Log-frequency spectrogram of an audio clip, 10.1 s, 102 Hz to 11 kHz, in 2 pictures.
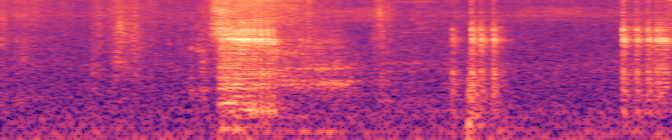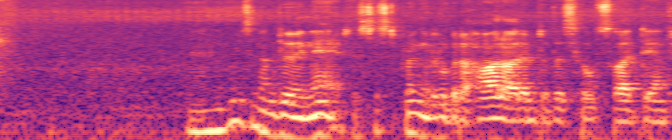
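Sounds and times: low steady hum: 0.0 - 10.0
person breathing: 2.1 - 3.3.

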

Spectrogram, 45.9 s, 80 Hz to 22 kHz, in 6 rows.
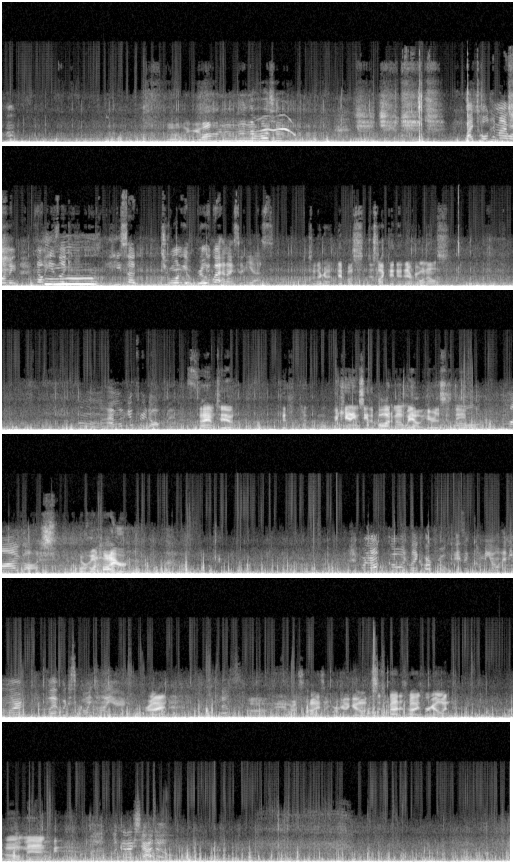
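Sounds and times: wind rushing over microphone: 0.0 - 45.9.

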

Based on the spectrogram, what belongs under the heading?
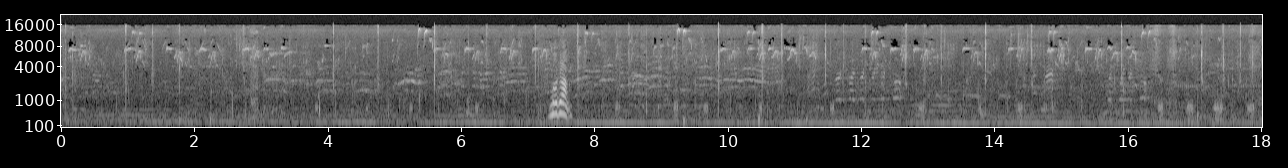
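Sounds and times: chewing clicks: 0.0 - 18.0
small birds chirping: 0.0 - 18.0
steady low hum: 0.0 - 18.0.

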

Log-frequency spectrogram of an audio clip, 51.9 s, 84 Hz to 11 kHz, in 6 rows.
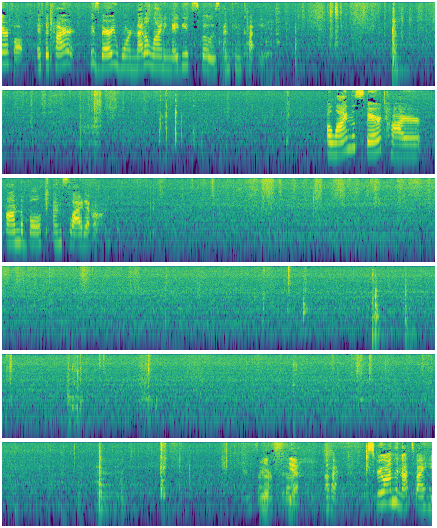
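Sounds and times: steady low hum: 0.0 - 51.9
metallic clinks of wheel nuts: 31.6 - 32.0, 45.2 - 47.3.

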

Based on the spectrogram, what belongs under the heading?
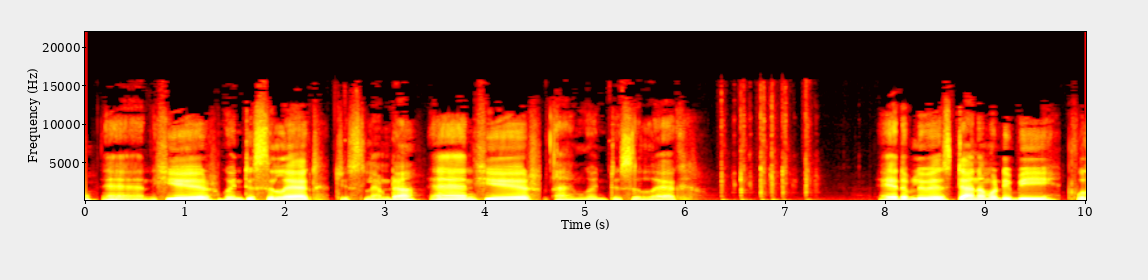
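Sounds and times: computer keyboard typing: 6.3 - 7.4.

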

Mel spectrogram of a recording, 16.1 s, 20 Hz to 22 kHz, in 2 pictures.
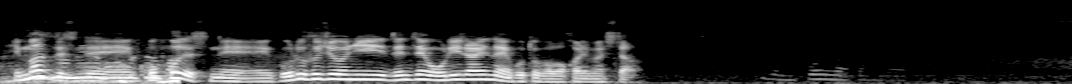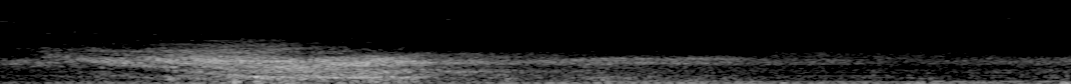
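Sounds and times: car passing by: 7.4 - 16.0.

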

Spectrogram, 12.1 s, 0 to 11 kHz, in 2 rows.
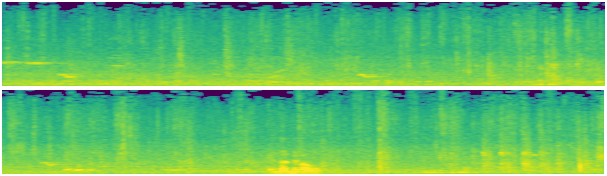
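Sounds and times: bird chirps: 0.0 - 1.3
distant voices: 0.0 - 12.0
outdoor background noise: 0.0 - 12.0.

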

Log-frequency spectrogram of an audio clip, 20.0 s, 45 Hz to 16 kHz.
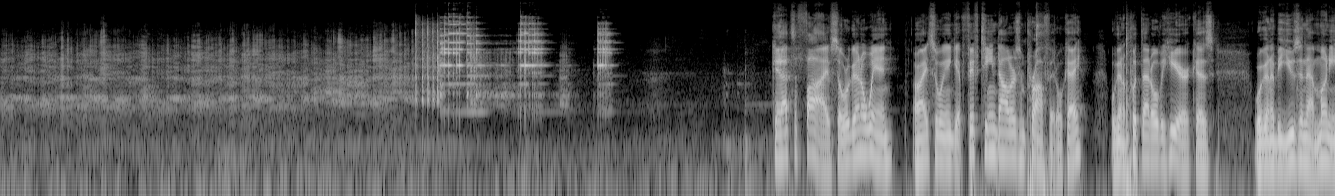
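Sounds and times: roulette ball clattering: 0.0 - 9.4
roulette ball rolling: 0.0 - 9.4.

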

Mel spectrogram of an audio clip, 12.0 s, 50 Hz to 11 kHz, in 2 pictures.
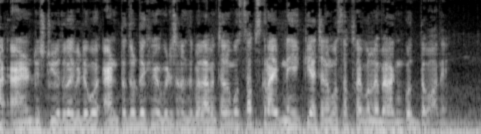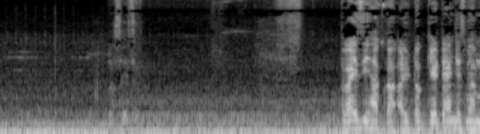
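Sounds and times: car idling: 0.0 - 12.0.

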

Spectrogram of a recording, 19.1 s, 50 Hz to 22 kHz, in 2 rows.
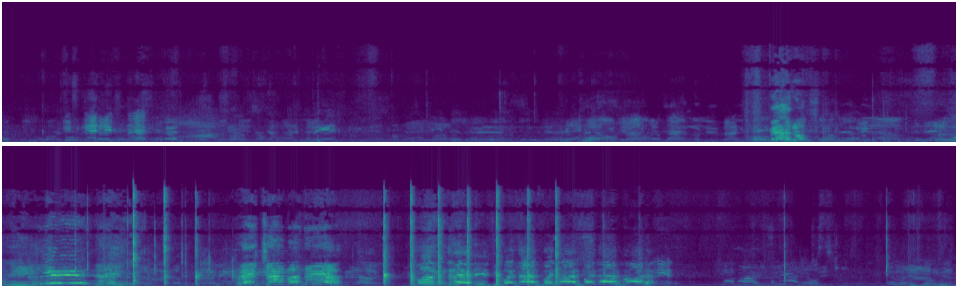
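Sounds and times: players shouting: 7.4 - 17.7.

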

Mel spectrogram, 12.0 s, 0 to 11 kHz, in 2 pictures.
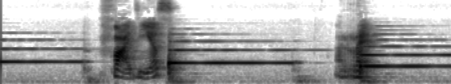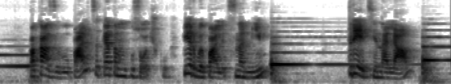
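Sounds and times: piano notes: 0.0 - 7.0, 9.6 - 12.0.

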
